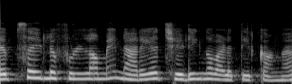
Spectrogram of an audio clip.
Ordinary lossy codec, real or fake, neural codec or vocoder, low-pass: none; fake; vocoder, 44.1 kHz, 128 mel bands, Pupu-Vocoder; 7.2 kHz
